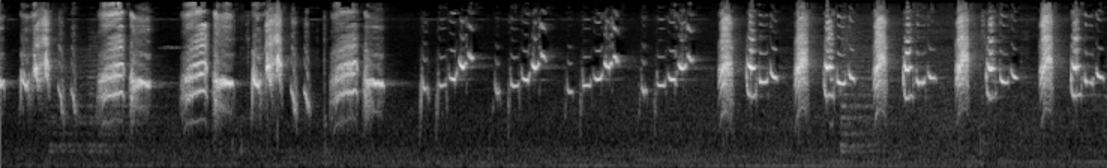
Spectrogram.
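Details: Energetic long-tailed shrike song used as a lure to make other shrikes sing, mixing harsh squawky notes with quick rising chirps and scattered sharp ticks, delivered in uneven bursts with a soft low room hum.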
